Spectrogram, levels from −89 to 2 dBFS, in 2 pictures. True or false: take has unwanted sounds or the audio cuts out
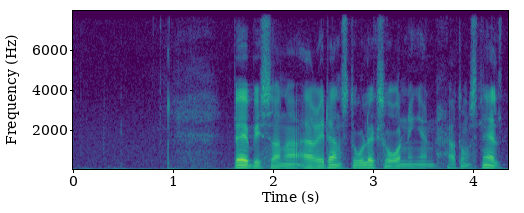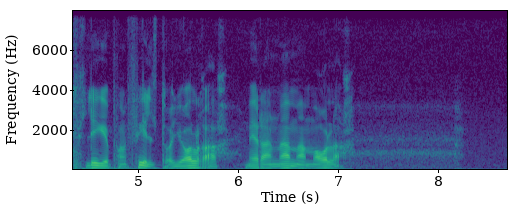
false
